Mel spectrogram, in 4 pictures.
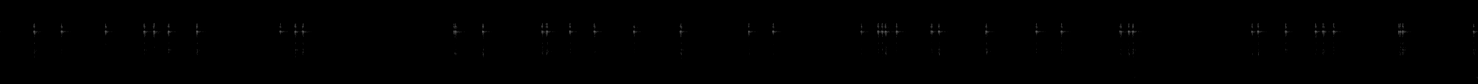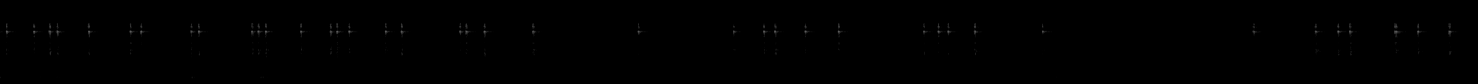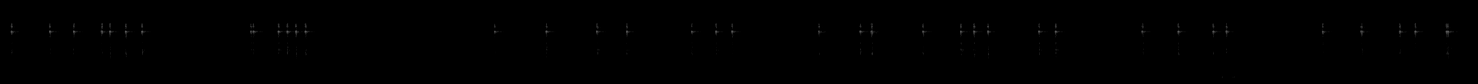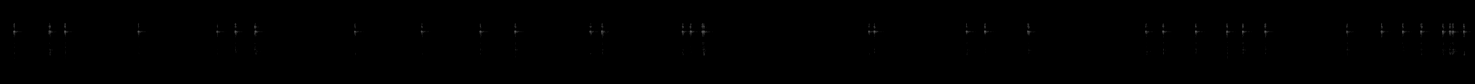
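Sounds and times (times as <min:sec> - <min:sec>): geiger counter clicking: 0:00.0 - 0:02.2, 0:02.8 - 0:03.2, 0:04.5 - 0:07.9, 0:08.6 - 0:11.5, 0:12.5 - 0:20.3, 0:22.1 - 0:23.4, 0:24.0 - 0:25.4, 0:27.3 - 0:31.1, 0:32.1 - 0:32.8, 0:34.5 - 0:37.1, 0:37.7 - 0:40.3, 0:41.0 - 0:42.0, 0:42.8 - 0:45.9, 0:46.5 - 0:47.1, 0:47.9 - 0:50.6, 0:51.2 - 0:51.6, 0:53.0 - 0:53.3, 0:54.0 - 0:54.8, 0:55.8 - 0:57.2, 0:57.8 - 0:59.0.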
